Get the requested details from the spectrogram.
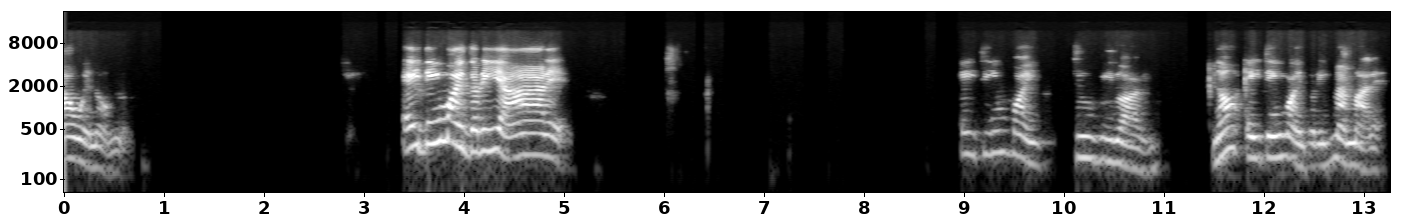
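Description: A middle-aged woman speaks calmly over an online call, pausing between phrases.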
